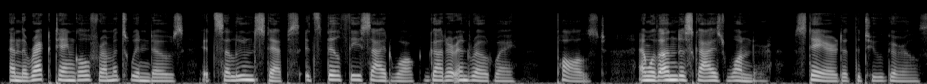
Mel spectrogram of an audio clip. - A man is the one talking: No, female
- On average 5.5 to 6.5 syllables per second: No, 5.1 syllables/s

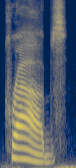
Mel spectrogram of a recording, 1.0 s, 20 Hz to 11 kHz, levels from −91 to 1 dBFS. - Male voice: No, female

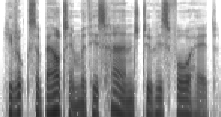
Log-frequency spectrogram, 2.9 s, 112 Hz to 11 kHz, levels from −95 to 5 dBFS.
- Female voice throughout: No, male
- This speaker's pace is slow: No, fast, 205 wpm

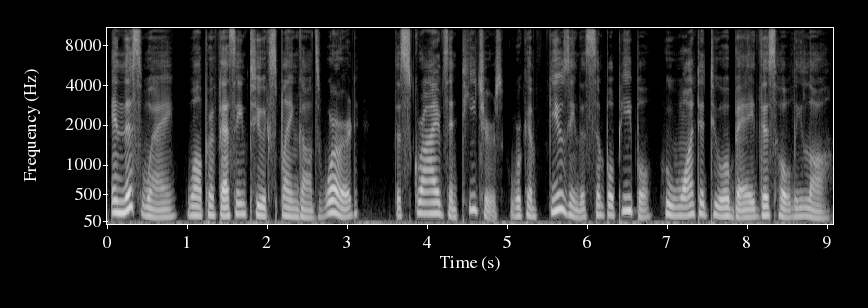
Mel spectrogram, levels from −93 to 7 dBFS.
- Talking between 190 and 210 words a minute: No, average, 165 wpm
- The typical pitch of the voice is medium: Yes, medium, 155 Hz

